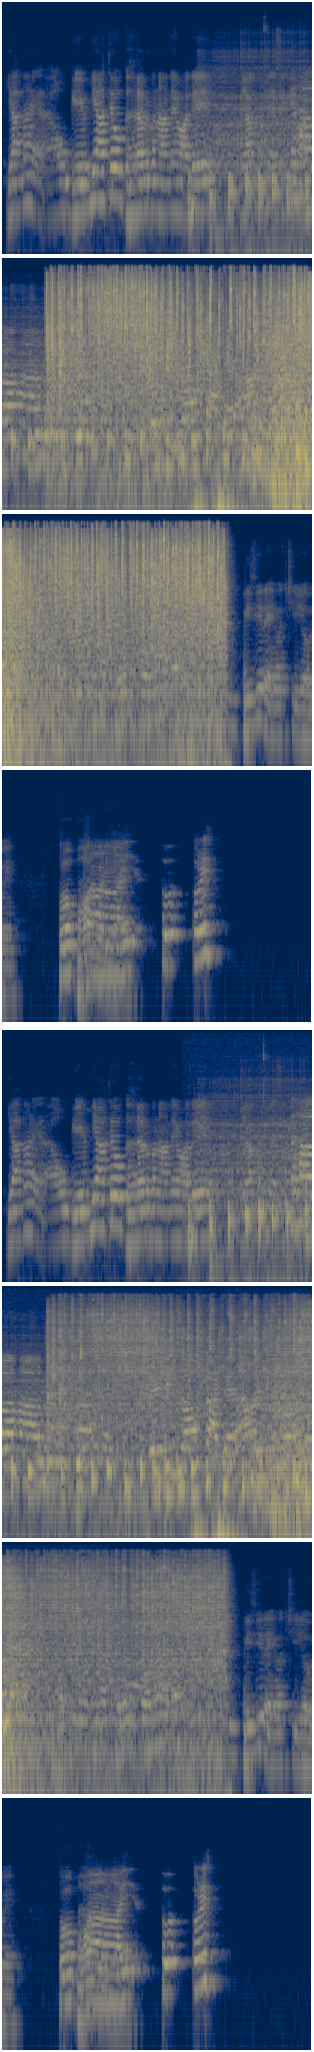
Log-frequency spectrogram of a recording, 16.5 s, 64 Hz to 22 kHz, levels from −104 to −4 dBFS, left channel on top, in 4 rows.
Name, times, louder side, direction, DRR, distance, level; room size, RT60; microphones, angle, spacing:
voice 1, 0.1-2.8 3.2-4.2 4.5-6.0 7.1-8.4 9.0-10.6 11.2-12.5 13.1-14.1, left 1 dB, 50° left, 2 dB, 1.2 m, -47 dB
sound 1, 2.2-7.4, equal, 30° left, 1.9 m, -49 dB
Liquid, 2.4-8.6 8.9-9.0, right 4 dB, 75° right, 0.4 m, -42 dB
voice 2, 3.8-5.4 6.1-8.0 8.3-8.6 9.9-10.6 13.5-14.2 14.5-15.2, right 4 dB, 35° right, 5 dB, 0.6 m, -43 dB
sound 2, 4.7-11.3, left 12 dB, 80° left, 0.3 m, -29 dB
4.2 x 3.8 x 2.8 m, 0.37 s
head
